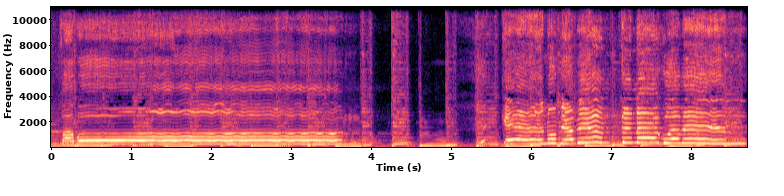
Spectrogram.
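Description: Norteño corrido music from a band: a long held melody note over an alternating bass line, a brief stop-time break about halfway through, then quicker melodic runs.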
